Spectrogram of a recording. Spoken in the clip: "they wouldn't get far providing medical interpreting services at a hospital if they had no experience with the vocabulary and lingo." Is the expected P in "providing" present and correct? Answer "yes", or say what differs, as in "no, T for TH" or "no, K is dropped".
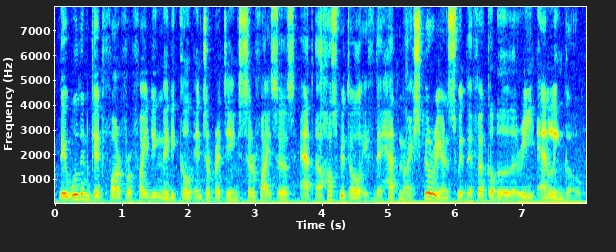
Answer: no, F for P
